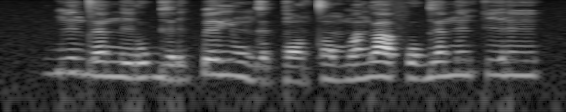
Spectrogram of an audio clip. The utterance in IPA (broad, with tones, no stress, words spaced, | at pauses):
ɡ͡bĩ˦dɛ˧ni˨ɾu˧ ɡe˨ɾi˨˦k͡pe˦ jũ˦˨ɡɛ˨k͡pɔ̃˨ tɔ̃˨bã˨˦ɡa˦˨ fo˧ɡɛ˦nĩ˦ ki˦ɾĩ˦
